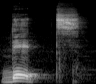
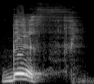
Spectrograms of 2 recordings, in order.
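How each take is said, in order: First: It is said in Jamaican, th becomes d. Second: It is said in standard English, with th.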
